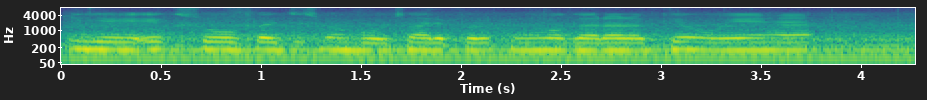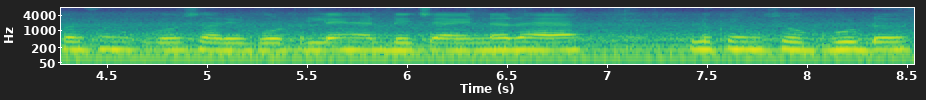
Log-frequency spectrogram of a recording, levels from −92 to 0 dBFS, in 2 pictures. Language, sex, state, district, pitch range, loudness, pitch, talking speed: Hindi, female, Haryana, Jhajjar, 160-170 Hz, -14 LUFS, 165 Hz, 170 wpm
